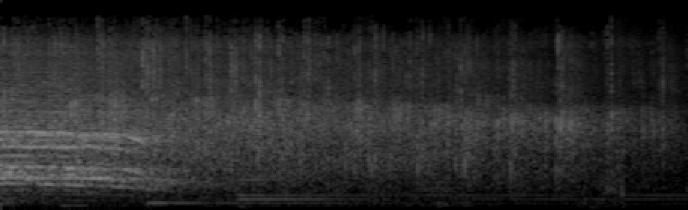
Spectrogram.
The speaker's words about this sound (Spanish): Alguien que lo crea, que le dé un aplauso fuerte. Alguien que lo crea, que le dé un grito de victoria al Señor.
